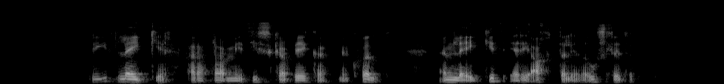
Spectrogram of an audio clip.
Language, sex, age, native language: Icelandic, male, 30-39, Icelandic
